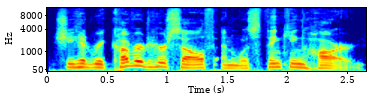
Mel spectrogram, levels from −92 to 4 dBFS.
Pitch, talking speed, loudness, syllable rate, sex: 135 Hz, 180 wpm, -18 LUFS, 5.1 syllables/s, male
